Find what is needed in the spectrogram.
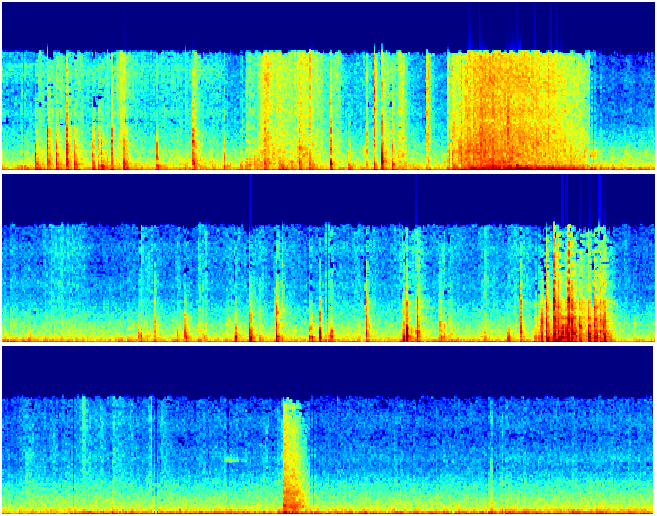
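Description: Wooden spatula clicking and scraping against a stainless steel pan while stirring sauce and penne. Two longer bursts of hissing noise come about six seconds in and around sixteen seconds.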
